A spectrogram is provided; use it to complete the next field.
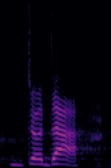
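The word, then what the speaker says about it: דודה: Doda.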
